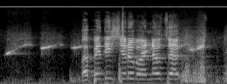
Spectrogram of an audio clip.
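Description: A person whistling a few quick rising notes, then a loud voice takes over.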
